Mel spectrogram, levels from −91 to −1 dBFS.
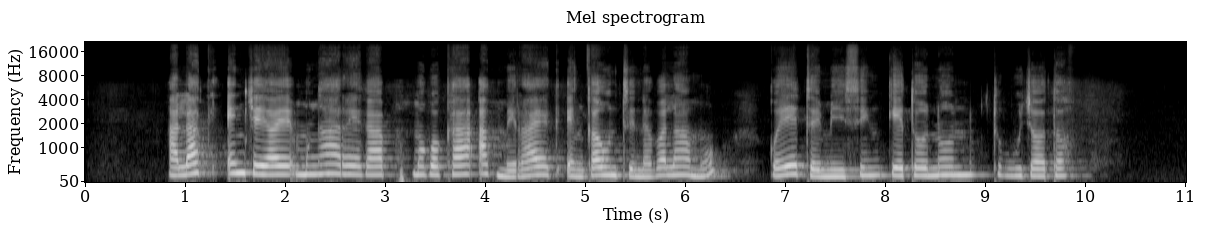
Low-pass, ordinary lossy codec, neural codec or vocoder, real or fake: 19.8 kHz; none; codec, 44.1 kHz, 7.8 kbps, Pupu-Codec; fake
